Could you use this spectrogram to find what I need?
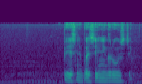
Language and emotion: Russian, neutral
